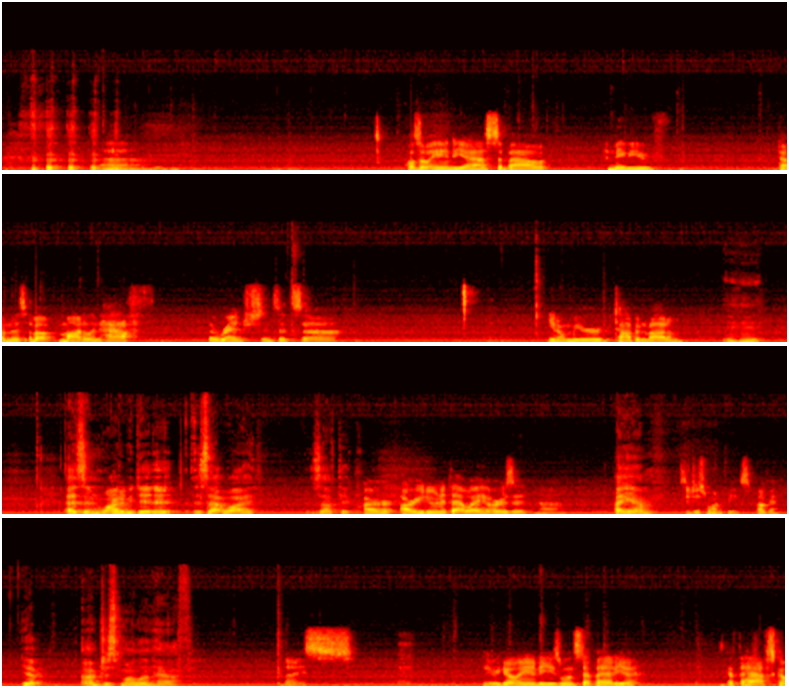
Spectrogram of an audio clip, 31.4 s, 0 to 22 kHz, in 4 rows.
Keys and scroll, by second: 0.0-3.1 typing, 4.1-8.2 typing, 10.5 x, 11.2 space, 13.5 x, 14.0 v, 17.8 space, 22.8 m, 23.9 space, 26.3 b, 27.9 space, 28.9 super+z, 29.6 super+z, 31.1 z.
